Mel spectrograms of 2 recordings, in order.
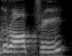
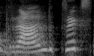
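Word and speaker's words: Grand Prix: Alright it's basically अ ग्रॉपरी इसको ग्रैंड ट्रिक्स नहीं pronounce करते स्टूडेंट्स इसको हम ग्रो प्रोनाउंस करते हैं।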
